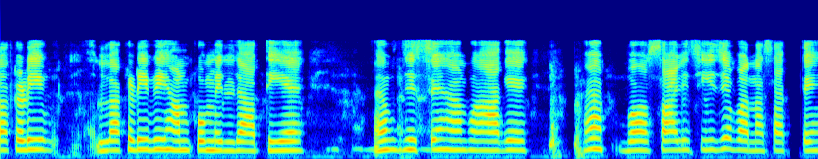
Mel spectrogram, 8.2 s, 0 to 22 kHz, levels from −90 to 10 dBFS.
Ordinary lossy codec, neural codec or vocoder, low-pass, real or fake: none; codec, 16 kHz, 16 kbps, FunCodec, trained on Chinese and English, 50 frames a second; none; fake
